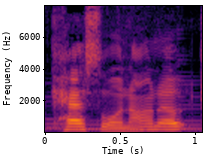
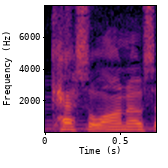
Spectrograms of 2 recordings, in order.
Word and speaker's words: Castellanos: Uh, uh, Nick, Nick Castellano, Castellanos, I think is how you say his name.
